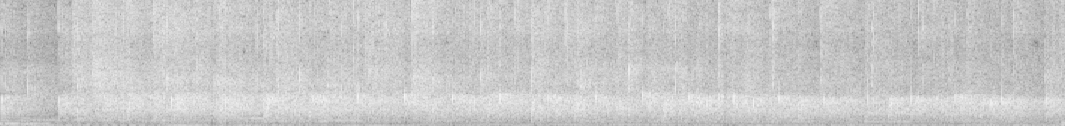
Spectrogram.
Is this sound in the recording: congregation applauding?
yes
